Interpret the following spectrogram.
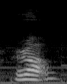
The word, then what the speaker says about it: wrong: a complete silent word next one wrong there is no use of w here so it is a silent letter wrong next one it is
